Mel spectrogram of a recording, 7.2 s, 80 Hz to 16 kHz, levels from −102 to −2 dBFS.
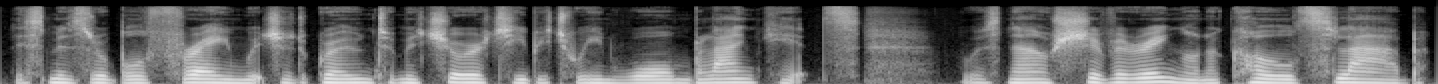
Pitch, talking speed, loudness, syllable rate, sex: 150 Hz, 150 wpm, -18 LUFS, 4.5 syllables/s, female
